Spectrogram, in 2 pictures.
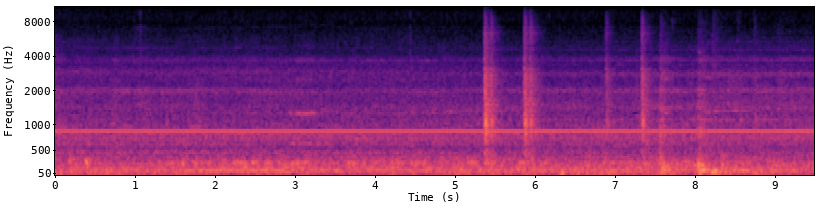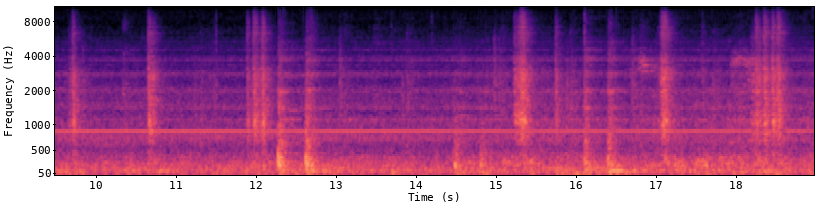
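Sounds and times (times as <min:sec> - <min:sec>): train high hum: 0:00.0 - 0:18.9
sharp clicks and knocks: 0:05.4 - 0:06.2, 0:06.9 - 0:08.9, 0:09.7 - 0:13.2, 0:13.8 - 0:18.8.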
